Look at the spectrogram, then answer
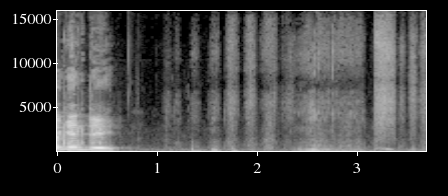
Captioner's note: snuffling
